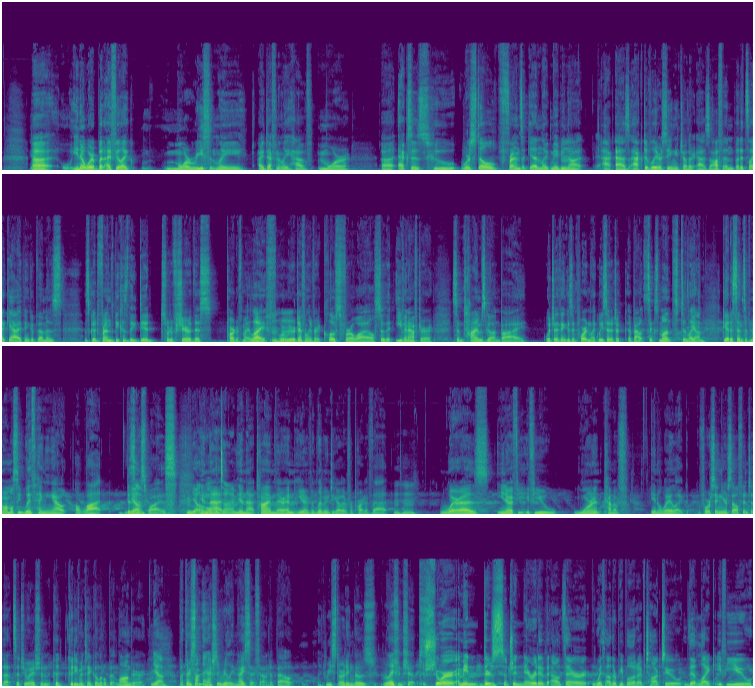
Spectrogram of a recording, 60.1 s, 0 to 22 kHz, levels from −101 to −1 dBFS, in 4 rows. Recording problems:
echo of what is said; faint; from 28 s on; 250 ms later, 25 dB below the speech

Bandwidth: 16.5 kHz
